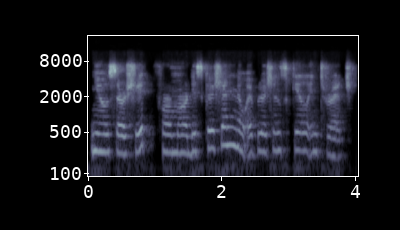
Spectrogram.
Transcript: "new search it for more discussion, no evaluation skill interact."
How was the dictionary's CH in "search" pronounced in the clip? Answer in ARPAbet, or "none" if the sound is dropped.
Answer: SH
